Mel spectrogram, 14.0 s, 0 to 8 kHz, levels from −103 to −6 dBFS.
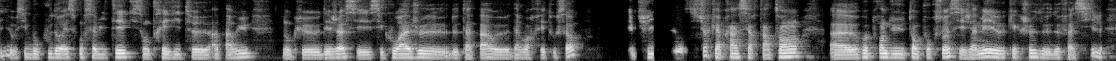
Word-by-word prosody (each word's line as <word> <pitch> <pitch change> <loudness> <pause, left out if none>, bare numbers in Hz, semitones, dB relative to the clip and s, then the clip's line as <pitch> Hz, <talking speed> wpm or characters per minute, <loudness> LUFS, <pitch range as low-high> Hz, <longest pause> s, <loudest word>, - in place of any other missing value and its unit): il 175 - -8
y - - -5
a - - -2
aussi 120 - -7
beaucoup 115 +2 -4
de 125 - +1
responsabilités 120 +2 +1
qui 135 0 -12
sont 115 -4 -4
très 115 +2 -1
vite, 110 0 -6
heu, 110 -1 +2
apparues. 125 +6 -2 0.3
Donc, 105 -1 -6
heu, 105 0 +2
déjà 115 +3 +3
c'est 105 -3 -3
c'est 105 - -4
courageux 115 0 +2
de 105 - -4
ta 100 -1 -5
part, 110 +1 0
heu, 105 -1 -1
d'avoir 105 0 -5
fait 105 - -4
tout - - -14
ça. - - 0 0.6
Et - - -6
puis, 125 - -2 0.3
heu, 115 - -1
c'est - - -22
sûr 180 +1 -2
qu'après 130 - 0
un 125 - +4
certain 115 -4 -3
temps, 145 +7 +5 0.4
heu, 105 +1 +4
reprendre 130 +1 +2
du 120 -1 -1
temps 120 -1 +3
pour 115 -1 -6
soi, 140 +1 +3
c'est 115 -9 -3
jamais, 130 +7 +4
heu, 120 -2 +2
quelque 120 -3 -5
chose 135 -1 +1
de 115 -2 -1
de 110 +1 -3
facile. 110 - -4
115 Hz, 215 wpm, -24 LUFS, 110-125 Hz, 0.6 s, temps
